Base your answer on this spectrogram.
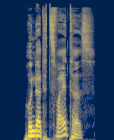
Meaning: strong/mixed nominative/accusative neuter singular of hundertzweite
- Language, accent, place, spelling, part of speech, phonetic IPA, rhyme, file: German, Germany, Berlin, hundertzweites, adjective, [ˈhʊndɐtˈt͡svaɪ̯təs], -aɪ̯təs, De-hundertzweites.ogg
